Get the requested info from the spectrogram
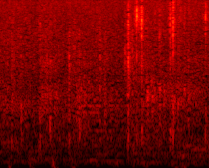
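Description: Near silence with a few faint, irregular footsteps on the stage floor.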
